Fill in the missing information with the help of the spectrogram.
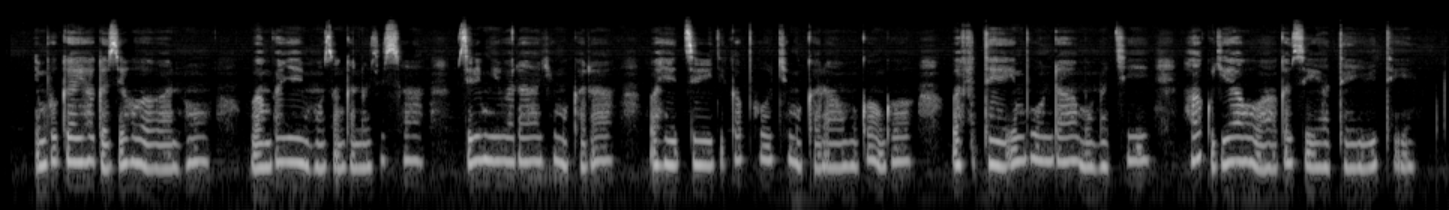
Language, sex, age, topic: Kinyarwanda, male, 18-24, government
